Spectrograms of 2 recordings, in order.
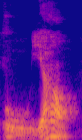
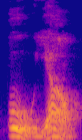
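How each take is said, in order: First: The syllable bu has a rising second tone. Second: The syllable bu has a falling fourth tone. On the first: The speaker calls it right. "then it turns into a second tone" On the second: The speaker calls it wrong. "instead of saying 不要"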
